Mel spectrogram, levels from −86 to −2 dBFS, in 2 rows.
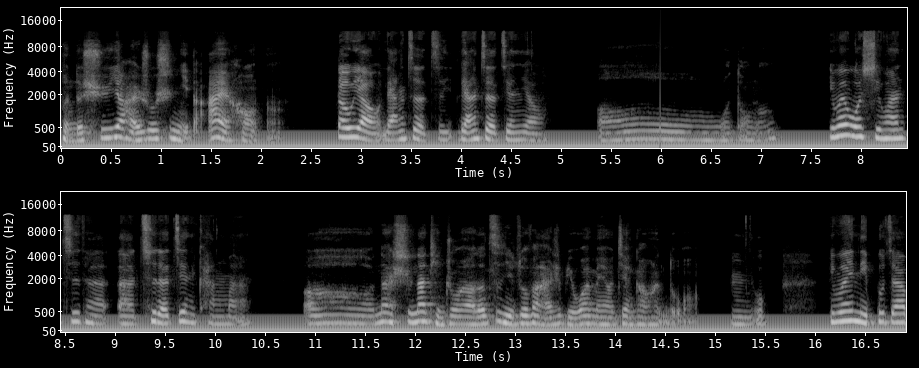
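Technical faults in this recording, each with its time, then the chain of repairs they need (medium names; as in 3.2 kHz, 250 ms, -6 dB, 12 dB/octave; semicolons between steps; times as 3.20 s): hum 60 Hz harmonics 6 -35 dBFS
5.98–5.99 s: dropout 9.3 ms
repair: de-hum 60 Hz, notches 6; interpolate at 5.98 s, 9.3 ms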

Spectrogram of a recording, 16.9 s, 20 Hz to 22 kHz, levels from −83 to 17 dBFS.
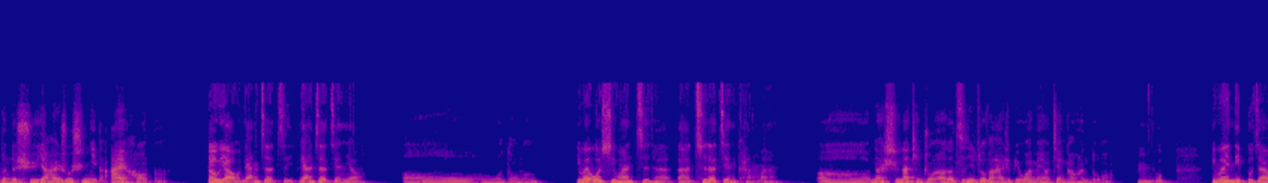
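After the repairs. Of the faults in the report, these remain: nothing left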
